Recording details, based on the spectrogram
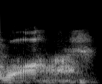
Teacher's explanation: the third tone, it's usually described as a dipping tone, like wa, but normally you wouldn't pronounce it like that because it would sound really, really strange.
